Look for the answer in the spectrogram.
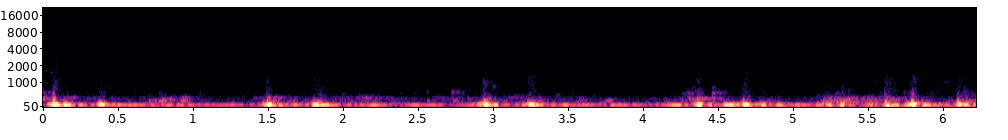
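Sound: heartbeat as heard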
